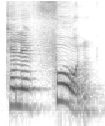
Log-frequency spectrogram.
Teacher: da ist das Interessante im Deutschen, betonen wir Phon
